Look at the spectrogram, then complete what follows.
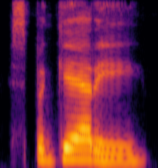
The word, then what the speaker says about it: spaghetti: spaghetti, spaghetti.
